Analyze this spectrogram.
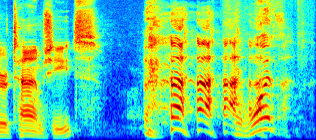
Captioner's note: laughs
